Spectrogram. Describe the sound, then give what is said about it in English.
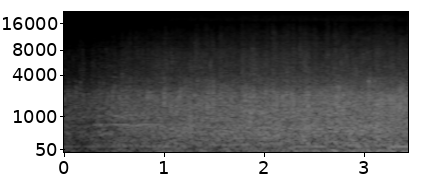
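A large audience in the Royal Albert Hall buzzes before a 2012 BBC Proms concert by the Vienna Philharmonic Orchestra, a dense, steady wash of crowd noise and clapping that swells gradually louder over a few seconds, with no single voice standing out. “As you can hear, the Royal Albert Hall is buzzing at the prospect of a second evening in the company of the magnificent combination of the Vienna Philharmonic Orchestra”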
